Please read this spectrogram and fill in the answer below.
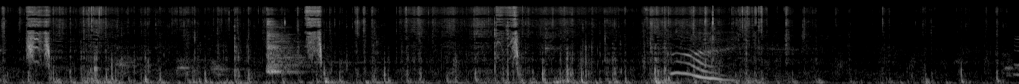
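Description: Horse's hooves cantering on packed dirt, a run of uneven thuds and knocks as the horse circles the pen, with one falling call about seven seconds in.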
